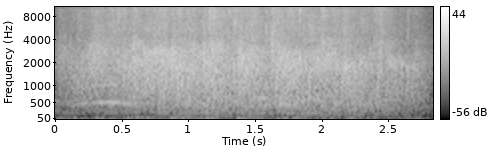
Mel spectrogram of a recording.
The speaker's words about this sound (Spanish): Denle un aplauso, por favor.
